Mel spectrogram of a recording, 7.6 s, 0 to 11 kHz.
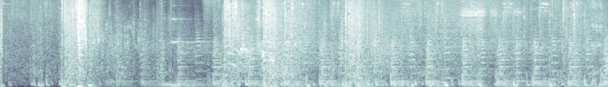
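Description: Gunfire in Red Dead Redemption 2 during a shootout, loud close shots and crashes in a dense, chaotic stream over a busy game soundscape.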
